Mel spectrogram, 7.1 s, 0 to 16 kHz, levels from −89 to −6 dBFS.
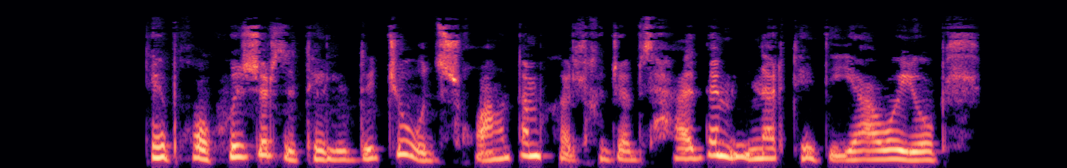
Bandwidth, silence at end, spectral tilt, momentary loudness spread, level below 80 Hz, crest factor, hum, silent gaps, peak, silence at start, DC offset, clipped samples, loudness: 11 kHz; 0.6 s; -5 dB/octave; 10 LU; -70 dBFS; 18 dB; none; none; -2 dBFS; 1 s; under 0.1%; under 0.1%; -20 LUFS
